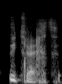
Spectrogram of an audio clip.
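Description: It is said with a Dutch pronunciation.

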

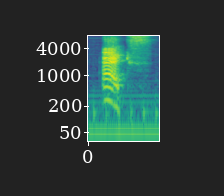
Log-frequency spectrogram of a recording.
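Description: It is said in another English accent.

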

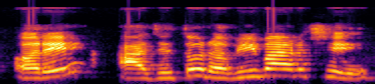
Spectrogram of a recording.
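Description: It is said as a surprised exclamation.

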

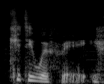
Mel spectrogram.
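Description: It is said in a put-on British accent.

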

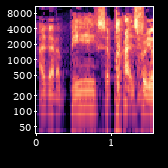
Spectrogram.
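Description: The voice sounds unhappy and displeased. The surprise is a bad one. "라고 안 좋게 들리느냐"

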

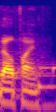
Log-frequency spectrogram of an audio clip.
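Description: The name is said with a British pronunciation. This is how British people say the name. "if the British want to call it Alpine"

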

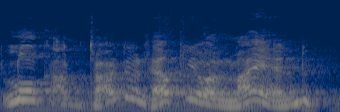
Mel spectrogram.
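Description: It is said in an imitated Indian accent.

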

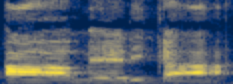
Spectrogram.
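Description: It is said with Spanish vowels and sounds. The speaker calls it wrong. "no América"

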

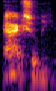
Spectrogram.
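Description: It has an American accent with a short A. "a standard American speaker retains the short A"

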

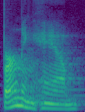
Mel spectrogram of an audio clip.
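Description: It is said in an American accent.

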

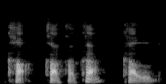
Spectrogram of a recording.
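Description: The word begins with a k sound. This is the standard Arabic form. "In standard, the word for heart is kalb"

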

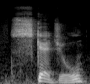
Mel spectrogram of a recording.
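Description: The word is pronounced with an American accent. The speaker calls it wrong. "the American pronunciation schedule that has usurped it"

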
